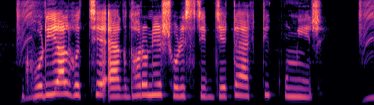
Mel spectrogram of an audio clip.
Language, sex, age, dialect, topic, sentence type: Bengali, female, 18-24, Northern/Varendri, agriculture, statement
